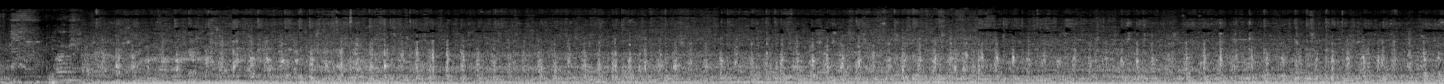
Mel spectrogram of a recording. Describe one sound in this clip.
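A small bulldozer engine rumbles and clatters steadily.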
